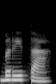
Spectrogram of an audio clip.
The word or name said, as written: berita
